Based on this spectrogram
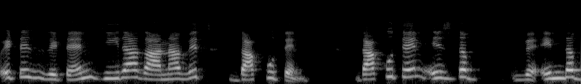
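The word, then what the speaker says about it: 濁点: This is known as dakuten, or you Okay. can say dakten.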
